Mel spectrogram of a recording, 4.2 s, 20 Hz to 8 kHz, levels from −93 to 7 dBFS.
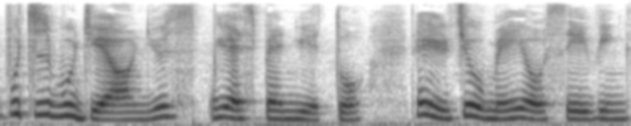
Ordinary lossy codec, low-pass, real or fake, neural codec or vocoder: MP3, 48 kbps; 7.2 kHz; real; none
